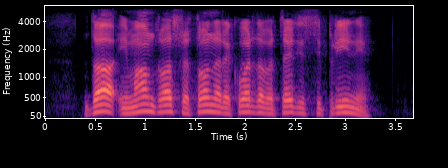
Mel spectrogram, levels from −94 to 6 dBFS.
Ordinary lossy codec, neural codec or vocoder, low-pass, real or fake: AAC, 32 kbps; none; 5.4 kHz; real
